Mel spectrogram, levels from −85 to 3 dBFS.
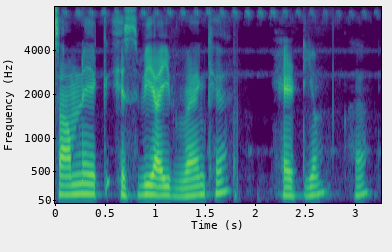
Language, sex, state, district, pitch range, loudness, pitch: Hindi, male, Jharkhand, Palamu, 130-150 Hz, -19 LUFS, 140 Hz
